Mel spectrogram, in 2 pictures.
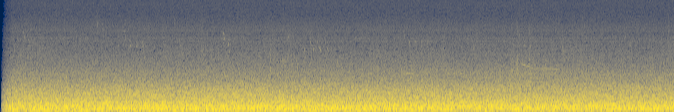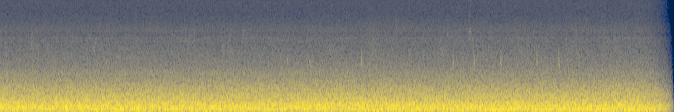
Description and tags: Air Tone - School Yard - Dawn Empty City Air - Faint Bird Chirps
Air Tone - School Yard - Dawn Empty City Air Faint Bird Chirps
ambience, birds, dawn, soundscape, tone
